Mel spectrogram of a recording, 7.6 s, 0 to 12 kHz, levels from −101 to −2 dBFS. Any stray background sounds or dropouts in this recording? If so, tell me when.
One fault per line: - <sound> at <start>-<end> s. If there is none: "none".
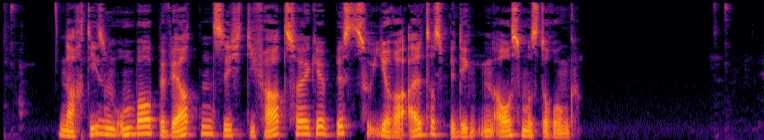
none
